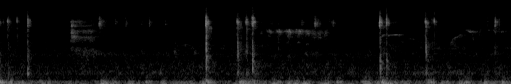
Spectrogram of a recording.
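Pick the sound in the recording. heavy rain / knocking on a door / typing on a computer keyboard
typing on a computer keyboard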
